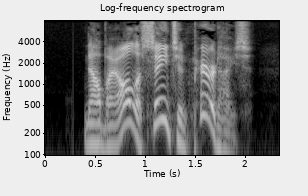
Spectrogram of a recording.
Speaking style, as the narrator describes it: cried the sheriff

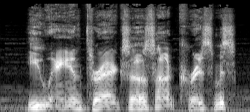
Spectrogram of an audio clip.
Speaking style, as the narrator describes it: Drew laughed

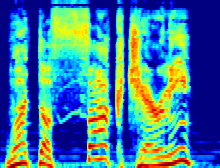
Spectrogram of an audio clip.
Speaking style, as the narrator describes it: I screamed

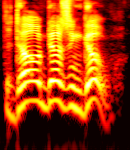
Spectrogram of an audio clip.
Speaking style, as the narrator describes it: Walt announced in a determined voice

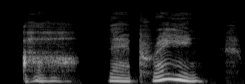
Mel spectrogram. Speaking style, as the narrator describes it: whispered the Yellow Dragon

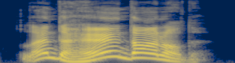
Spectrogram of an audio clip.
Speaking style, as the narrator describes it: he cried

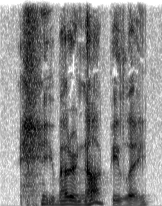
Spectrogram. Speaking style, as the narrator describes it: Diane said with a laugh

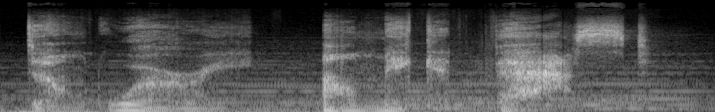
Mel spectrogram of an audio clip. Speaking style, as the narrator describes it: he rasped

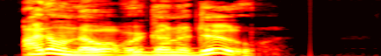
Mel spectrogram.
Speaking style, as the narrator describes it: Charlie said in a faint voice

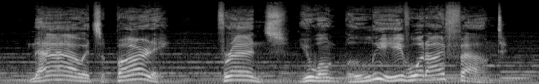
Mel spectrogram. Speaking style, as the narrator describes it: with his usual gusto, loudly declaring

